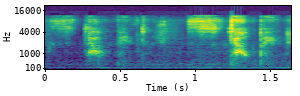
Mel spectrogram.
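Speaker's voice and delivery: sharp-edged whispered scolding; mom whisper. Retold or imitated. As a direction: whisper it like a mom quietly correcting a kid. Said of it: "the mom whisper as well".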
